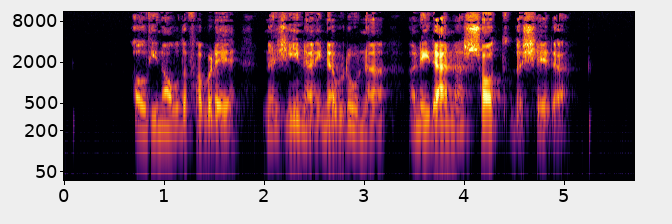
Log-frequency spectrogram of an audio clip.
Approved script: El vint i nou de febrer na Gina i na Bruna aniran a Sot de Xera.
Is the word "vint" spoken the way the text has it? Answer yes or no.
no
